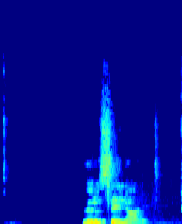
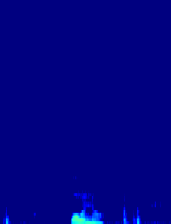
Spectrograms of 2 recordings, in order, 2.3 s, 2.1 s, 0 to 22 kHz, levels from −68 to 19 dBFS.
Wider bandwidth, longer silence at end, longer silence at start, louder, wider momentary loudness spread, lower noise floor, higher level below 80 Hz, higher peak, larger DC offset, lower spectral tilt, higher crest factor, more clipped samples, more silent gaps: first, 16 kHz vs 13 kHz; second, 0 s vs 0.4 s; first, 1.05 s vs 0.05 s; first, -19 LUFS vs -38 LUFS; second, 12 LU vs 21 LU; first, -74 dBFS vs -70 dBFS; first, -56 dBFS vs -76 dBFS; first, -4 dBFS vs -24 dBFS; neither; second, -5 dB/octave vs -8.5 dB/octave; about the same, 20 dB vs 18 dB; neither; neither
